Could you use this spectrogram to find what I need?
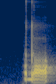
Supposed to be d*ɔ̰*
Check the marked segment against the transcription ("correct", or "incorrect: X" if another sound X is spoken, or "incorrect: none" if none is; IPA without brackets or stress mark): correct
